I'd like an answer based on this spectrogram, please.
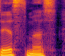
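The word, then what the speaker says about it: isthmus: it is on this ithos and one of those hard words to say especially if you looked at how it's spelled this ismos and it's a narrow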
